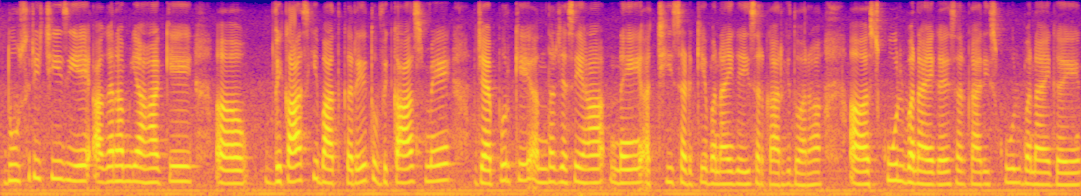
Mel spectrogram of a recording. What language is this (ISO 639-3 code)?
hin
